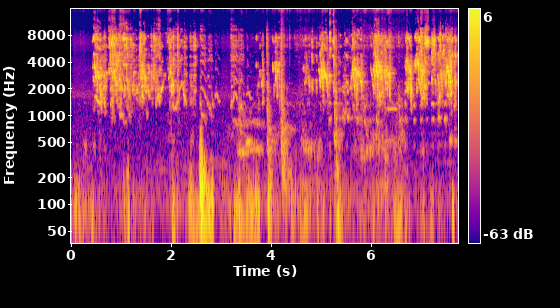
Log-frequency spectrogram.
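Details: A breeding pair of budgies keeps up dense, scratchy warbled chatter in rapid bursts, broken by brief gaps and a couple of soft low knocks, the chirping busy and high throughout.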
